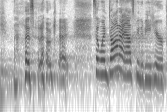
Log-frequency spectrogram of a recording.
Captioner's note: laughs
